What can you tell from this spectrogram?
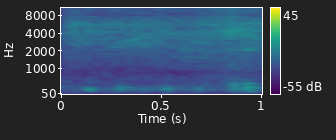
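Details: Koken LM-043N maternity training simulator: rapid, regular soft thumps imitating a normal fetal heartbeat, roughly 140 to 150 a minute.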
